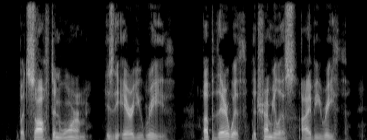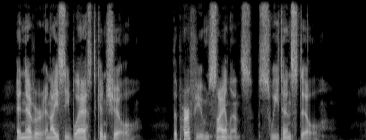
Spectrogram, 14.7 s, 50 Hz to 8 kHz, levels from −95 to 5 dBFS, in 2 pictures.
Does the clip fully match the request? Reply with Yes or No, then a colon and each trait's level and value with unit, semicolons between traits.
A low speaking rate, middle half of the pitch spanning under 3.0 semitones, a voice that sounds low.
Yes: slow, 115 wpm; narrow, 2.4 semitones; low, 115 Hz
